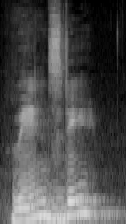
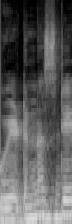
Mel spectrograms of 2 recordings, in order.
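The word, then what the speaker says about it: Wednesday: ठीक है Monday ट्यूजडे वेनसडे इसको वेडनेसडे नहीं प्रोनाउंस किया जाता है वेनसडे ये थर्सडे थर्सडे फ्राइडे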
